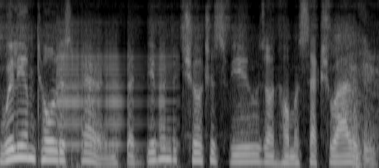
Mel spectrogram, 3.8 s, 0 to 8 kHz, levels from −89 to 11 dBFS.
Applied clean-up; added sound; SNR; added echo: neural mask model RNNoise.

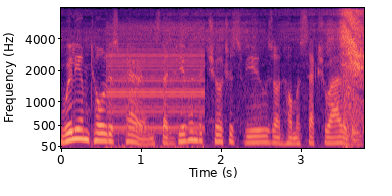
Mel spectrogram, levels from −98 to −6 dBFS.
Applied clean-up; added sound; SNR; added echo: none; Fireworks + Telephone; 3 dB; none.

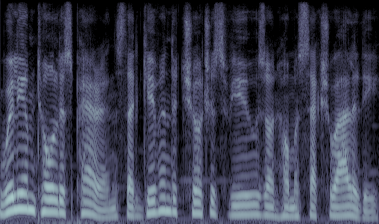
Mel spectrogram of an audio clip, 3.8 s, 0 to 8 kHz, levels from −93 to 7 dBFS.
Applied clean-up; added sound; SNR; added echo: none; none; none; none.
